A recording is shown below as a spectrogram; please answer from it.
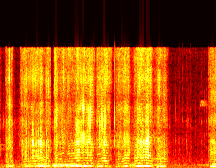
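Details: Wavering, higher-pitched insect buzzing from bees working foxglove flowers on a regenerative farm in County Kilkenny, Ireland. The drone rises and falls in pitch several times in a few seconds, then fades out.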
